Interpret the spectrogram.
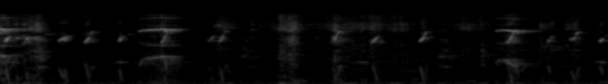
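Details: Group of baby chicks chirping, bright high-pitched peeps overlapping in quick succession, some notes dropping steeply in pitch, against a faint low hum.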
